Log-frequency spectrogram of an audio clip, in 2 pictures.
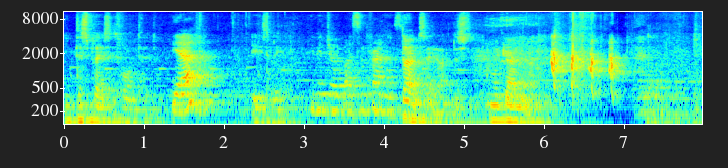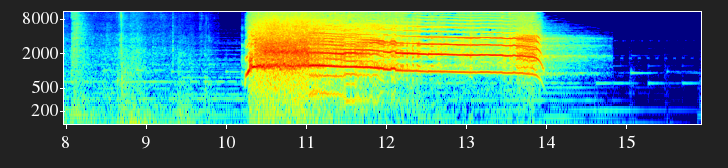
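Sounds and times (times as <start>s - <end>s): loud long scream: 10.2s - 14.6s.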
